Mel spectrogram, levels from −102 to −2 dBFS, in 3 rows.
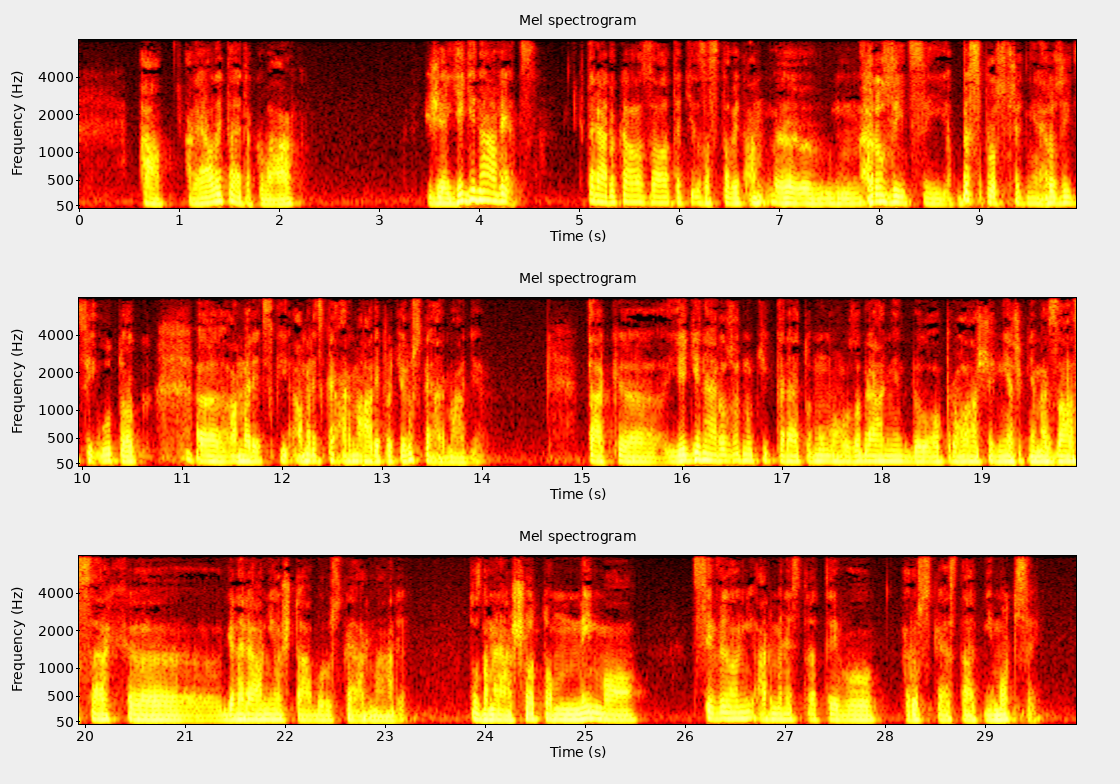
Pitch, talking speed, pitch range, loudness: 95 Hz, 105 wpm, 85-100 Hz, -18 LUFS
